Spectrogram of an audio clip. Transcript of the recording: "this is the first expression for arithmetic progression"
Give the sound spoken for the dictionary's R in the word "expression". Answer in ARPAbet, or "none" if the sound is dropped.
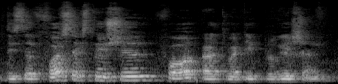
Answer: none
